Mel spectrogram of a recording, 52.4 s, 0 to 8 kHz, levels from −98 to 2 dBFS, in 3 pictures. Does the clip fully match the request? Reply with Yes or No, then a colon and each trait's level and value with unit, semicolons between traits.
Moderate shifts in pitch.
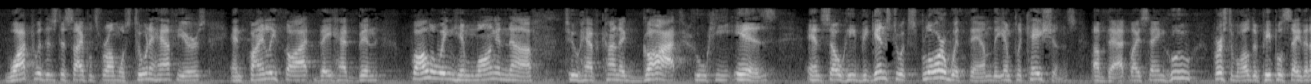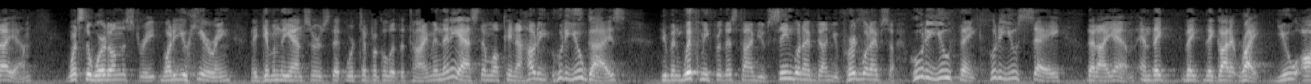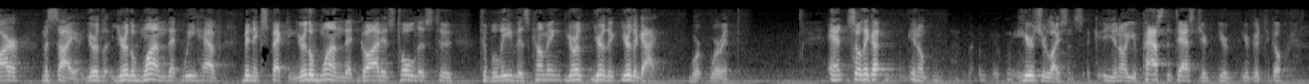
Yes: average, 3.3 semitones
